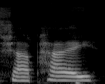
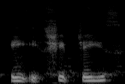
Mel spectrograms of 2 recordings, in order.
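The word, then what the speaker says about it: Scheepjes: I was told it was Sharpay, but I say sheep, so it's SHEEPJE, sheep G's, sheep, Sharpay, sheeps, whatever.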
